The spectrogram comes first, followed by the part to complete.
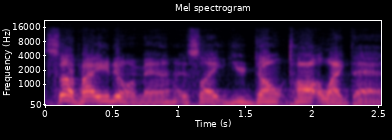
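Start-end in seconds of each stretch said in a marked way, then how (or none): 0.0-1.0 put-on try-hard, young-sounding, loud, forced hip voice. Mocking old people who act hip: imitating an old person acting hip. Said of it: "old head that's trying to act all hip and young".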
